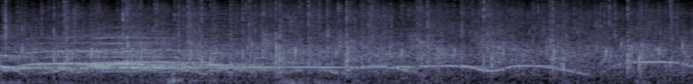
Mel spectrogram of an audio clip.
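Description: An audience claps steadily and densely for a few seconds, with a wavering, whistle-like tone sliding up and down in pitch above the applause.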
